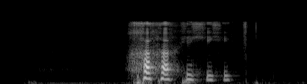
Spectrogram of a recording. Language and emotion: Russian, positive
